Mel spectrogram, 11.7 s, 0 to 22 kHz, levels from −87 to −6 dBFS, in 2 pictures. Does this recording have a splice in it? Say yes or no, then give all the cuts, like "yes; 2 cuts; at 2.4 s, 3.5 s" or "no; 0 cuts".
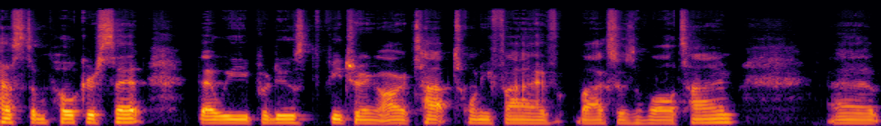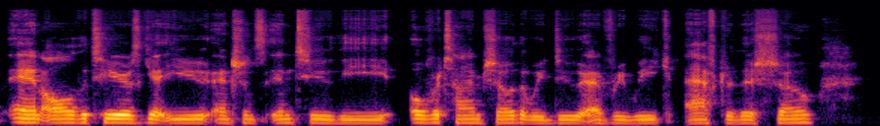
no; 0 cuts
